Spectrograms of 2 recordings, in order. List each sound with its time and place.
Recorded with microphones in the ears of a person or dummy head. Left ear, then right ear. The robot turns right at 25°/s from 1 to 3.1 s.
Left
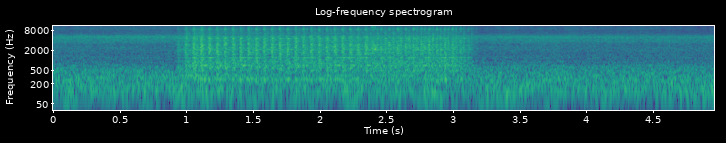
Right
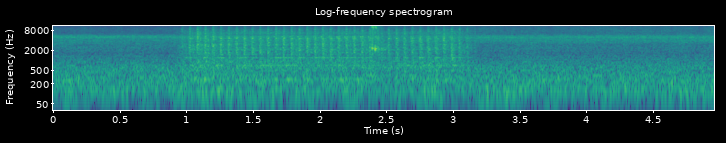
2.4 s a finger snap: 25° right (ahead or behind), 1.4 m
